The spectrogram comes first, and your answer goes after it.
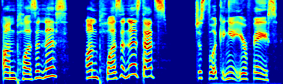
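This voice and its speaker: A woman's voice: on the high side, lively intonation, normal speed, smooth, dry recording. A woman improvising in character for a game let's play, sarcastic and defiant, with casual modern phrasing. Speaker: role-play let's-player.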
